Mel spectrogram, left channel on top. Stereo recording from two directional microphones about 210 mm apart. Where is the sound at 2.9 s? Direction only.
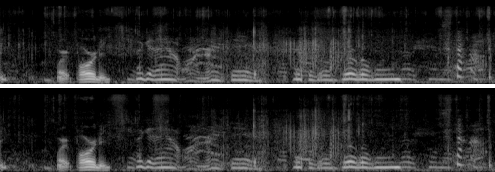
15° left (ahead or behind).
